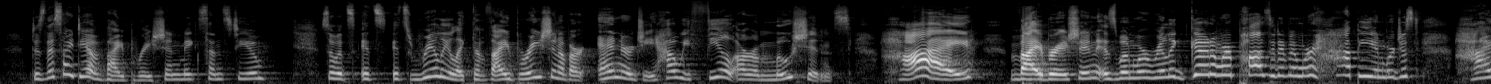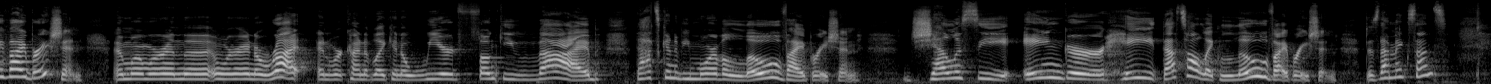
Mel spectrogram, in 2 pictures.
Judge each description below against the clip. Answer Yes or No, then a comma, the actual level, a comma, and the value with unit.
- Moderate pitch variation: No, wide, 6.0 semitones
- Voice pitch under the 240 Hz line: No, very high, 260 Hz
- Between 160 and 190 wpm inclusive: Yes, average, 165 wpm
